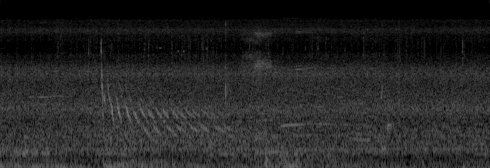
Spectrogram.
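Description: A control panel beeps as buttons are pressed.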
